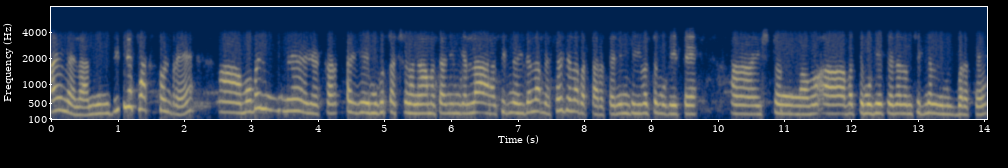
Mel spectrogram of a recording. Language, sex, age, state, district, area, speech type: Kannada, female, 60+, Karnataka, Mandya, rural, conversation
